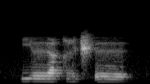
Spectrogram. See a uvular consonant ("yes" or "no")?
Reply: yes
